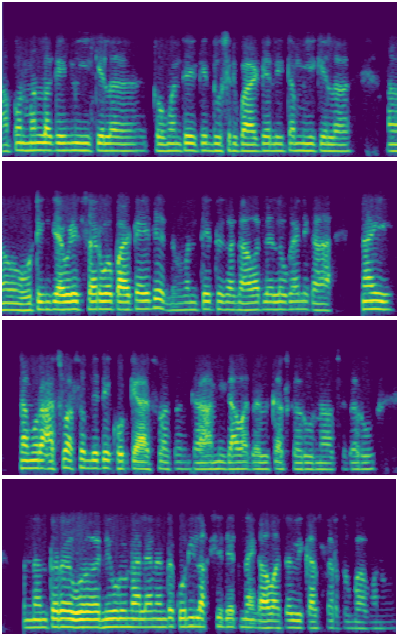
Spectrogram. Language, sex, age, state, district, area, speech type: Marathi, male, 30-45, Maharashtra, Nagpur, rural, conversation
